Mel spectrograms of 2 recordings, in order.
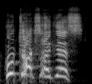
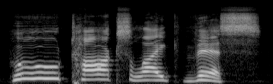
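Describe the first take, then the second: First: It is said much faster and angrily. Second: It is said at a slower pace.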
